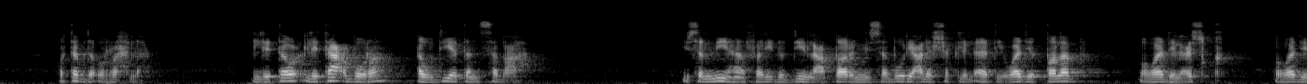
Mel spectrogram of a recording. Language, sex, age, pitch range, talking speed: Arabic, male, 40-59, 115-140 Hz, 85 wpm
